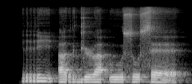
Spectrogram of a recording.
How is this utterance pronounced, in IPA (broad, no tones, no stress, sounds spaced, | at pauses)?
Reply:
r i ʔ a r ɡʲ ʊ ɭ a ʔ u s u s ɛ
